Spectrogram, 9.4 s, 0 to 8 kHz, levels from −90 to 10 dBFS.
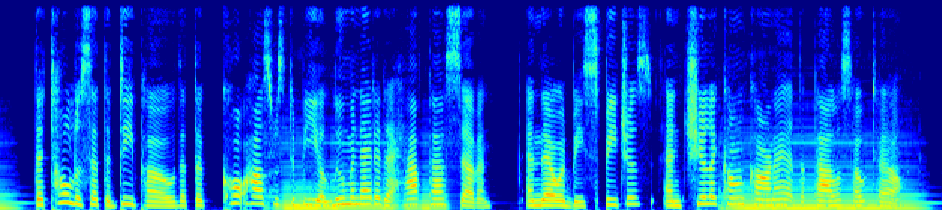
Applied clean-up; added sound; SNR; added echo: neural mask model RNNoise.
